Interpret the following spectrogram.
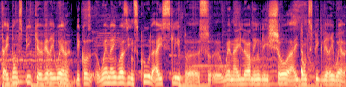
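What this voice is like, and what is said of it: French accent. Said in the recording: “the accent, French accent.”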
